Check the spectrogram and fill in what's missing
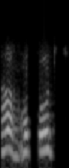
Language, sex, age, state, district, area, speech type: Marathi, female, 18-30, Maharashtra, Raigad, rural, conversation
